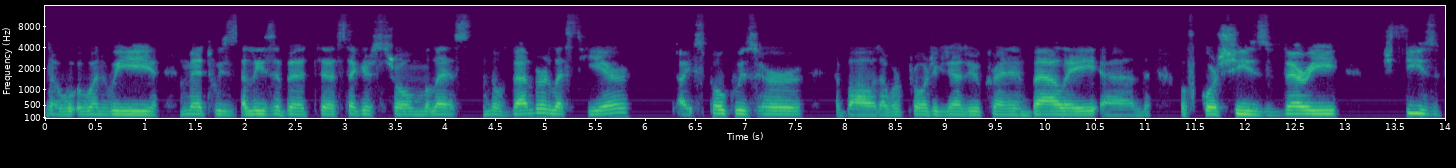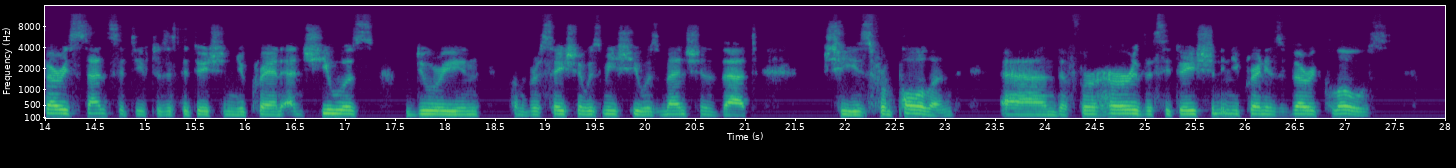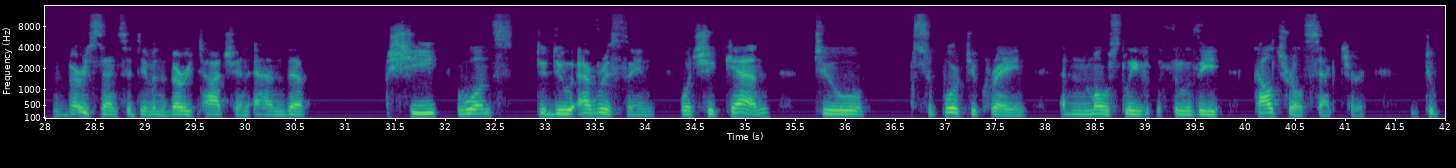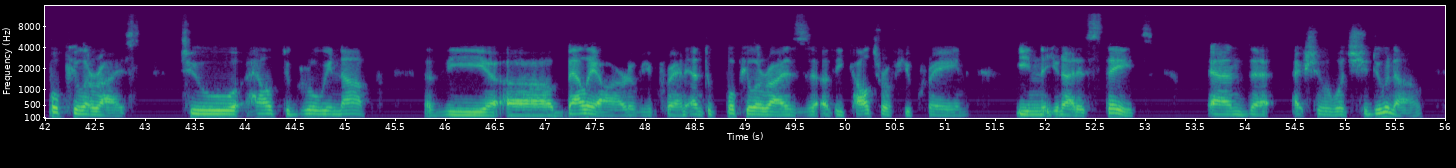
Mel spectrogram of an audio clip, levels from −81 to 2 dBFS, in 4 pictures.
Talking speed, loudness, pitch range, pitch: 120 wpm, -24 LUFS, 100-115 Hz, 105 Hz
